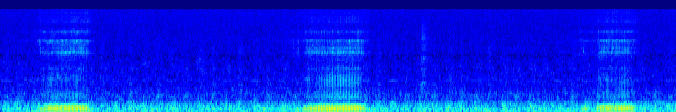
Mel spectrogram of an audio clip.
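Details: A dog (Budro Bears) sleeping and snoring: three low, rumbling snores a few seconds apart with quiet room noise between; ordinary dog snoring.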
